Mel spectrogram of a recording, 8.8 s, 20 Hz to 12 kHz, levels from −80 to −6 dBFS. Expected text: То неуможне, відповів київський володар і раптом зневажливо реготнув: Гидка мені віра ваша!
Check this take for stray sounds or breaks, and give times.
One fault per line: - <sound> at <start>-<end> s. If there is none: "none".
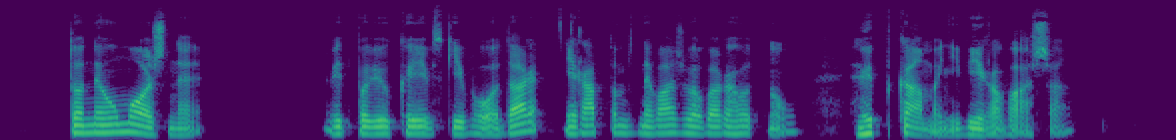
none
